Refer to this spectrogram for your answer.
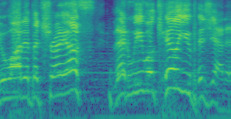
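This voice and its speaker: In a put-on character voice, a man speaks at an extremely high pitch and a moderate pace. Music plays clearly in the background. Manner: threatening, gleeful.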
